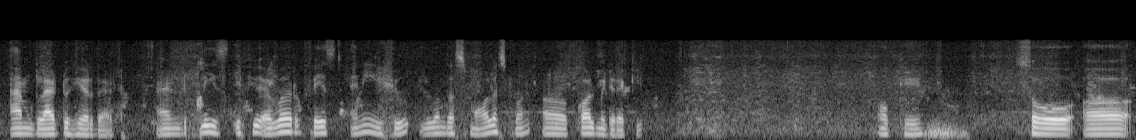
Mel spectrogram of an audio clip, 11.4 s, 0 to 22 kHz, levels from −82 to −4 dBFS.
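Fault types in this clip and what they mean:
Speech suppressed in double talk: the speech repeatedly sinks by up to about 10 dB, later about 5 dB, likely because an echo canceller turned the talker down while the far side spoke. Unlike packet loss, it dips in level.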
